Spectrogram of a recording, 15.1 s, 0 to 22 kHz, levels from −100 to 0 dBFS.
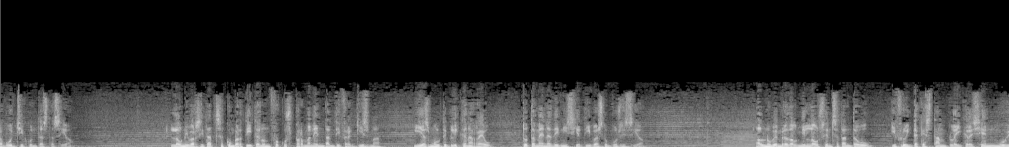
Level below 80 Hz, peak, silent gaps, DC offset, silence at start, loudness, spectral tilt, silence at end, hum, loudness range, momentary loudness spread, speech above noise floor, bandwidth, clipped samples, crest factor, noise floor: -44 dBFS; -4 dBFS; none; under 0.1%; 0 s; -20 LUFS; -5.5 dB/octave; 0 s; none; 3 LU; 18 LU; 22 dB; 9 kHz; under 0.1%; 16 dB; -41 dBFS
